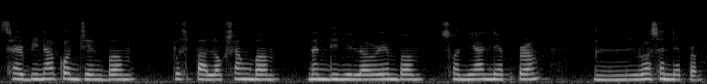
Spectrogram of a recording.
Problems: background sounds at intervals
